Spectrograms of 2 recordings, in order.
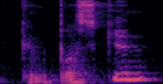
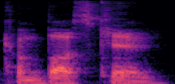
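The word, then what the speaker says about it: Combusken: This one, Combustion? That's not right. How do you actually pronounce it? Let's go. Let's look. Let's look at how it's actually spelled, Combuskin? Devon. Combuskin. That's how you do it.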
